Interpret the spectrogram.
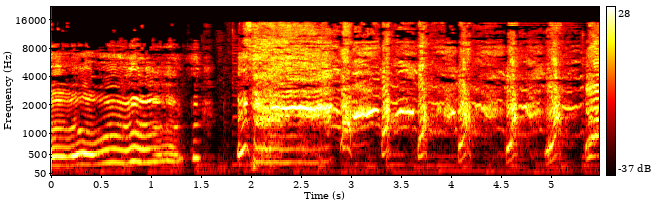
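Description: Music with laughter-like voice sounds: a wavering held pitched call, then a run of short rising calls about three a second.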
